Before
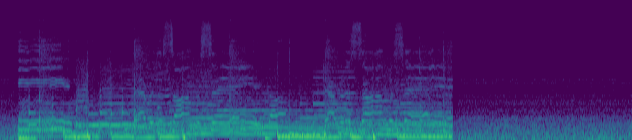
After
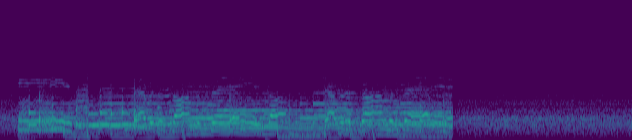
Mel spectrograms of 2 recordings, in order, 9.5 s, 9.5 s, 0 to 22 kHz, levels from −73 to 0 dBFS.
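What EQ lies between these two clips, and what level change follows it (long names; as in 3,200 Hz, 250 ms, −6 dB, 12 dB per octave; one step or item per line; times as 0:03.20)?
four-pole ladder band-pass 710 Hz, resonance 20%
high-frequency loss of the air 130 metres
+12.5 dB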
